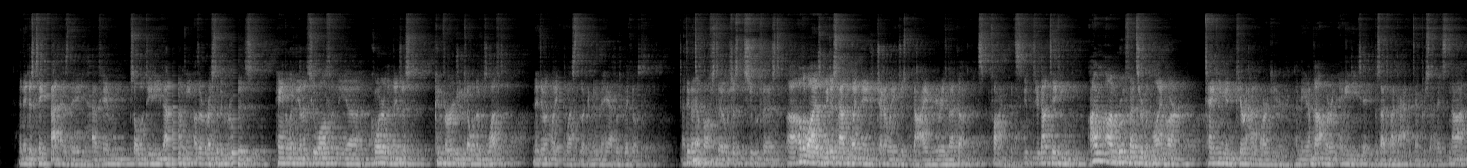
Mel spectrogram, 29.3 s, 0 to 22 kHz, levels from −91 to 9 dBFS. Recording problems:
off-mic speech; far
room echo; noticeable; dies away in 1.5 s
choppy; very; from 0.5 to 5 s and from 12 to 14 s; 9% of the speech affected

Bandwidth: 15.5 kHz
